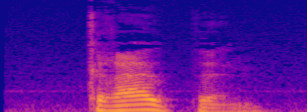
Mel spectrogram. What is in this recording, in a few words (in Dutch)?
"kruipen", Dutch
